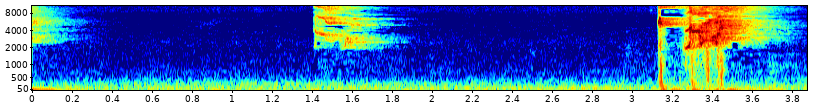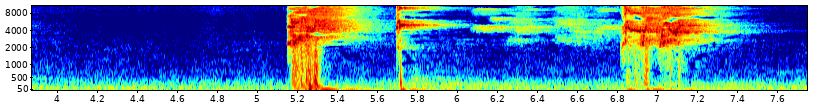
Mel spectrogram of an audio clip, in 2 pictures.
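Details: Male lovebird calling the female; scattered harsh, shrill squawking bursts, some doubled, separated by quiet gaps of one to two seconds.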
